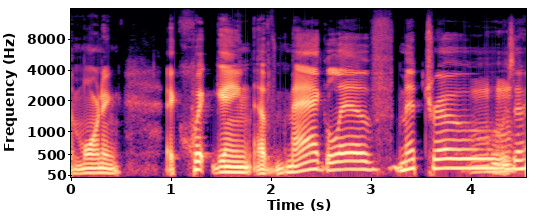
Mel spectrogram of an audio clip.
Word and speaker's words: Maglev Metro: After this, we played, before we left BGG in the morning, a quick game of Maglev Metro.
